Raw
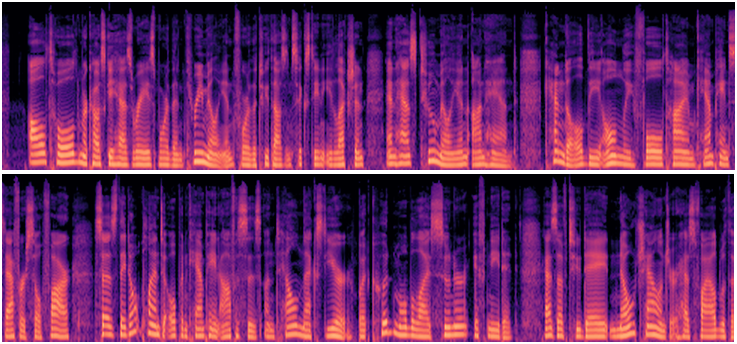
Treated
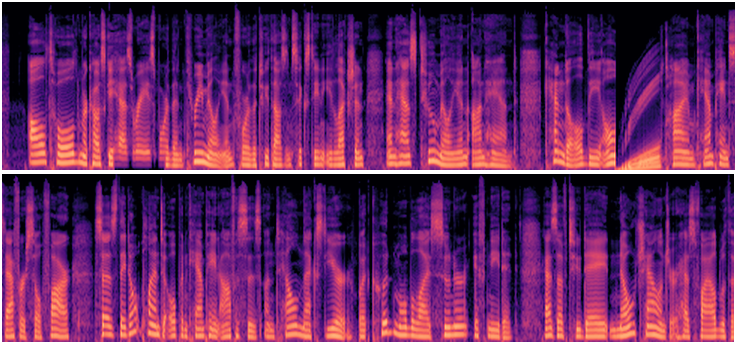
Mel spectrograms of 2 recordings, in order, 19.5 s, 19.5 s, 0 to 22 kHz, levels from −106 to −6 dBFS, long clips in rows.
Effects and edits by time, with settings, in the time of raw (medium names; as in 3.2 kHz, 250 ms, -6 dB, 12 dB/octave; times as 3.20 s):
1.48–2.18 s: high-pass 450 Hz 24 dB/octave
8.17 s: tape start 0.81 s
